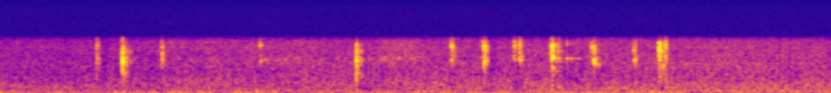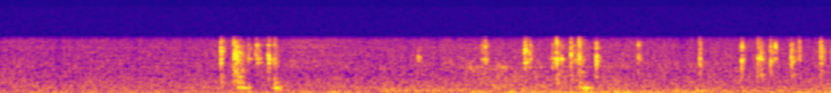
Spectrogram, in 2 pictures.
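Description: Irregular bursts of keyboard typing, with sharp clicks scattered through the first few seconds, then a quick flurry of keystrokes after a short pause. Fairly quiet, with faint background hiss and no voices.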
